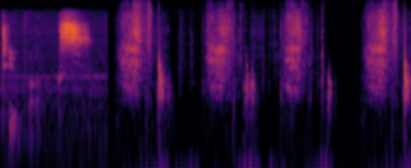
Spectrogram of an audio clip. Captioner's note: pages turning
